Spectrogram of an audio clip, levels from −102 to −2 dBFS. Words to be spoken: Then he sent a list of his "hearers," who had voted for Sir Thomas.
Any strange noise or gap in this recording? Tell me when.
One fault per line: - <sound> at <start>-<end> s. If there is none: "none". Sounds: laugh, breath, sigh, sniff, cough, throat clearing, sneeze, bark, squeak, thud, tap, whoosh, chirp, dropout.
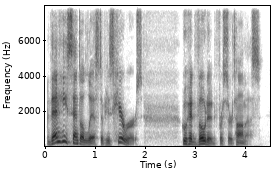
none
